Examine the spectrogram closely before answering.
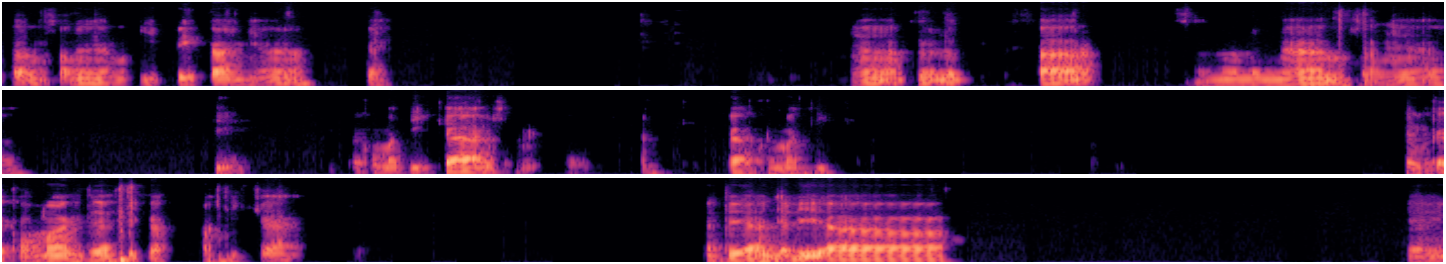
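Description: A young man speaks calmly through a microphone in an online call, with pauses.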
